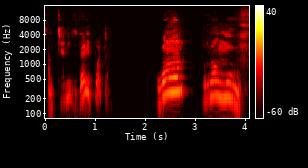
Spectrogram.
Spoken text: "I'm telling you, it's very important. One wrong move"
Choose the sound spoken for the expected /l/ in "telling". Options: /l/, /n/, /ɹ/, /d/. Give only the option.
/n/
